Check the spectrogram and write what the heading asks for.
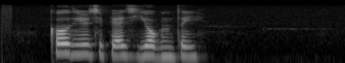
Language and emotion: Russian, neutral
